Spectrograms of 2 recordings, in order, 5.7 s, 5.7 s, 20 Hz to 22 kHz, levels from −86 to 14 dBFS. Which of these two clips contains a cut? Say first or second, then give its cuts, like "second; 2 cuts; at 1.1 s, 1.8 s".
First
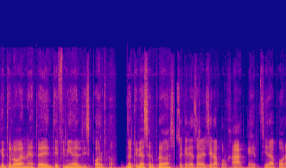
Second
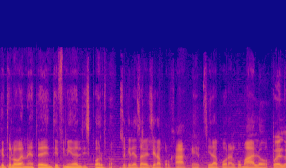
second; 1 cut; at 2.4 s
